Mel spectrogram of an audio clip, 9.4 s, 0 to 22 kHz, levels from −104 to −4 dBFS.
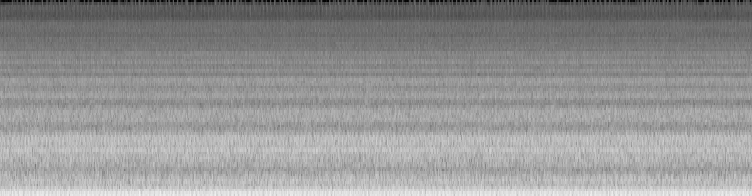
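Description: Nothing stood out on listening to this recording of sounds.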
